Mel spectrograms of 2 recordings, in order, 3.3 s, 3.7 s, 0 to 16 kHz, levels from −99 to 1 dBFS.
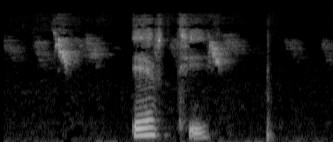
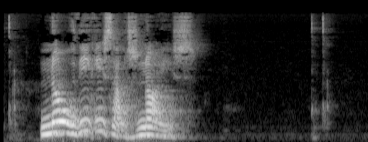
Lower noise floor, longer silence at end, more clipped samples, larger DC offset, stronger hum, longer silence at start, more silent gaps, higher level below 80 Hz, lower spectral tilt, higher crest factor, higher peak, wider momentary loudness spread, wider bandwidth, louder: about the same, -73 dBFS vs -74 dBFS; second, 0.65 s vs 1.75 s; neither; neither; neither; first, 0.55 s vs 0.4 s; neither; second, -76 dBFS vs -62 dBFS; about the same, -3.5 dB/octave vs -4.5 dB/octave; about the same, 22 dB vs 18 dB; second, -18 dBFS vs 0 dBFS; first, 23 LU vs 15 LU; about the same, 11.5 kHz vs 11.5 kHz; second, -37 LUFS vs -16 LUFS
